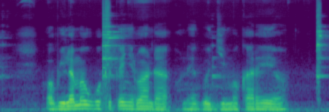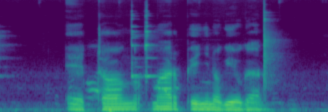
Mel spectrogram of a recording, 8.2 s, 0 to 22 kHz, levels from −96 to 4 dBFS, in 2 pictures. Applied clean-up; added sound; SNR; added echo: none; Chink, clink; 13 dB; none.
